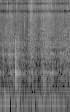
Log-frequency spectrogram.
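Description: Spoon stirring tomato puree into a pot of Greek green bean stew with garlic, a soft scrape and gentle sizzle from the pan, brief and close, no voices.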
